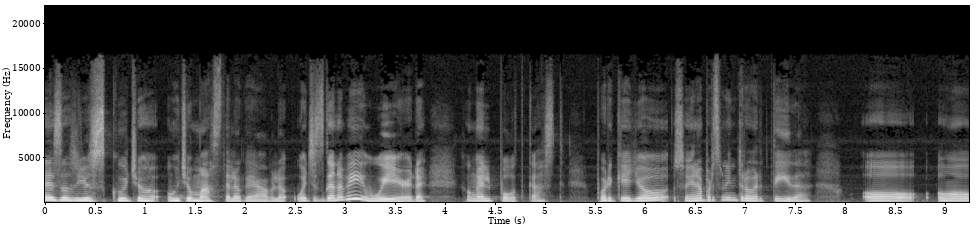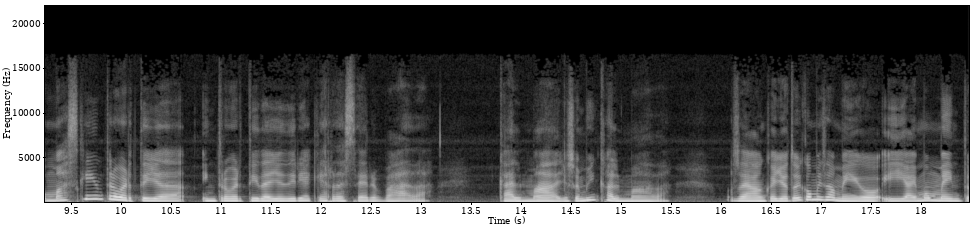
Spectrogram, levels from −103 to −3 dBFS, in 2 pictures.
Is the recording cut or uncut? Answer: uncut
